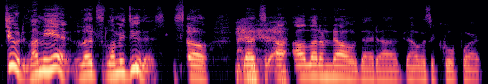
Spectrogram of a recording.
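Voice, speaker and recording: Man, slightly high voice, enthusiastic, casual musician interview, conversational, dry close sound. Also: expressive, fairly quick, no echo. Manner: enthusiastic, frequent "like" and "you know". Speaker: guest musician, band singer.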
